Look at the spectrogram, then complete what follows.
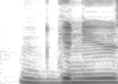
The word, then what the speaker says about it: GNU: it new pronunciation it is pronounced with one with a hard g g group oh okay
